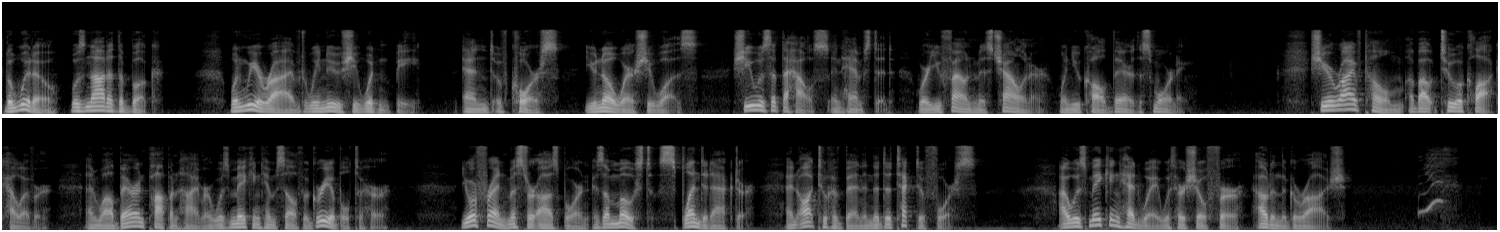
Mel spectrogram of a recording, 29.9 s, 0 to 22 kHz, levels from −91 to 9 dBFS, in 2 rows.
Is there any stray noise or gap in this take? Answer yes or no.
yes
